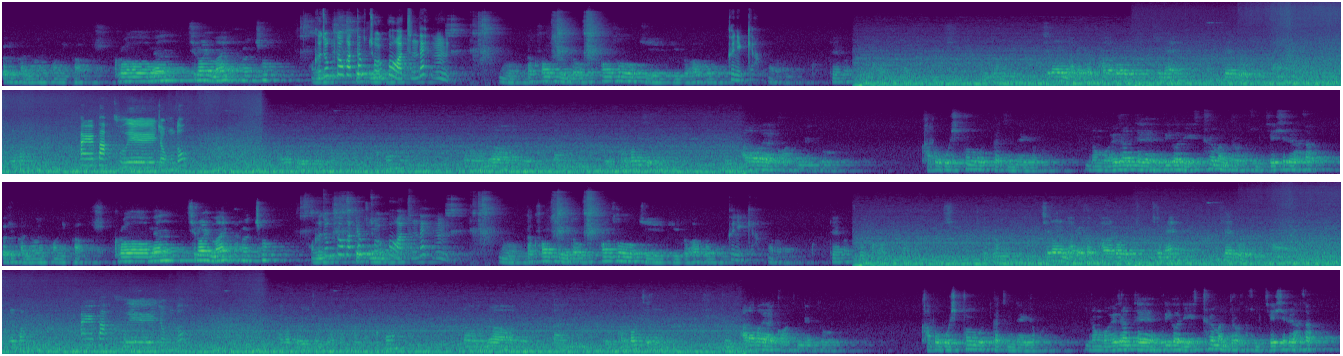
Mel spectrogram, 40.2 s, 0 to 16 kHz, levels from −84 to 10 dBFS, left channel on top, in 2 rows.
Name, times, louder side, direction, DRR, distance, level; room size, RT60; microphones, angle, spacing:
voice 1, 0.0-4.0 4.6-4.9 5.3-5.8 7.4-10.7 11.5-11.8 12.4-13.6 14.1-14.3 14.7-15.2 15.6-16.9 17.3-17.7 18.3-19.5 19.8-20.5 21.9-22.3 24.0-26.0 26.9-28.0 28.3-30.2 30.9-32.5 33.9-35.6 36.3-39.8, right 2 dB, 85° right, 6 dB, 0.8 m, -29 dB
sound 1, 4.4-5.3 6.6-7.3 8.1-8.9, equal, 5° left, 2.0 m, -40 dB
voice 2, 4.7-5.2 5.6-6.8 10.9-11.3 21.2-22.9, left 7 dB, 75° left, 15 dB, 0.3 m, -25 dB
sound 2, 12.7-31.2, equal, 20° right, 1.4 m, -31 dB
sound 3, 16.9-24.0, left 1 dB, 55° left, 1.0 m, -36 dB
9.5 x 3.5 x 4.9 m, 1.4 s
head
